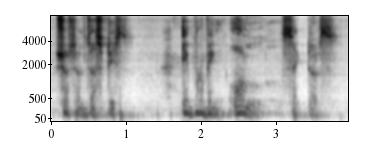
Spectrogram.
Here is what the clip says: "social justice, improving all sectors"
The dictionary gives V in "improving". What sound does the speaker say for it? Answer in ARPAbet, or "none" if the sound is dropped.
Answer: B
